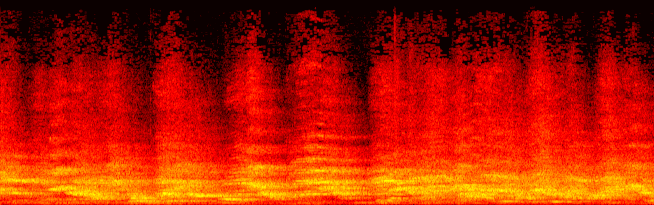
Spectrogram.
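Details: Before feeding time in a chimpanzee enclosure, young male Kibali makes noise below while leader Jambo patrols: continuous shrill, wavering screams layered over one another, swelling and fading without pause.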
